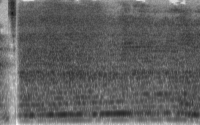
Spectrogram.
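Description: A steady mechanical drone with a low hum and a hiss over it, engine-like, that holds level and then fades out.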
